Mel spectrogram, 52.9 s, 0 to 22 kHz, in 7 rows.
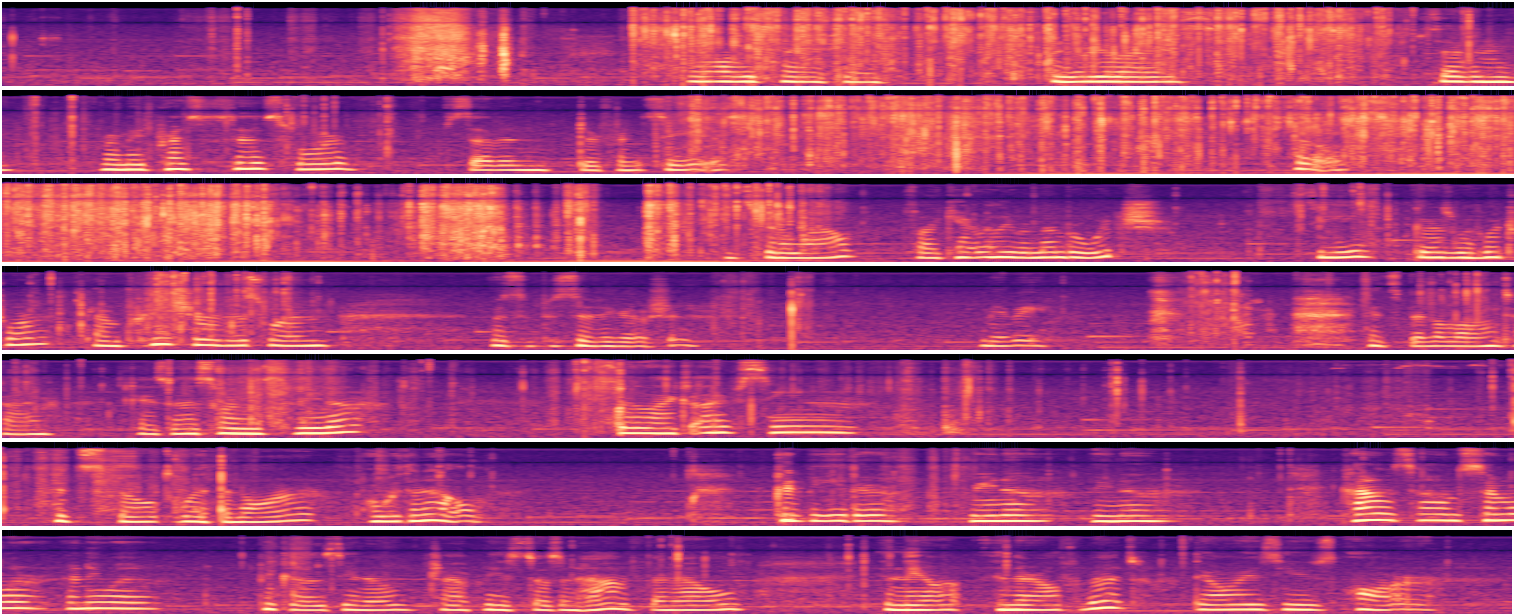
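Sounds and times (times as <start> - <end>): packaging crinkling: 0.0 - 19.5, 21.4 - 24.8, 26.2 - 26.9, 28.4 - 40.4, 41.2 - 45.4, 46.4 - 52.7
faint background music: 0.0 - 52.9.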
